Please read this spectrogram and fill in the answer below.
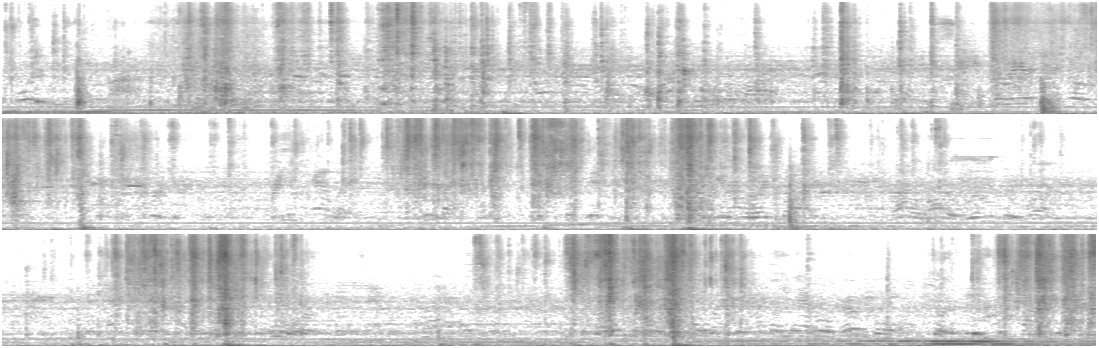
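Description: Foil wrappers of Topps Chrome baseball card packs being torn open and crinkled by hand, with cards handled between. It comes in several bursts, loudest in the second half.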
